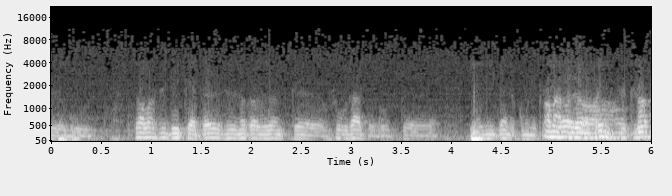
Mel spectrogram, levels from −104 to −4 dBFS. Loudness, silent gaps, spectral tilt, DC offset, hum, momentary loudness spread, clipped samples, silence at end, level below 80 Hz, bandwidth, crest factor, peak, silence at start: -17 LUFS; none; -11.5 dB/octave; under 0.1%; none; 18 LU; under 0.1%; 0 s; -38 dBFS; 5.8 kHz; 16 dB; 0 dBFS; 0 s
